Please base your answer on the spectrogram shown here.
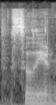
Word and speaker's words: Cillian: Every still image I've seen of Cillian Murphy, he just looks really sad. And it's pronounced Killian.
